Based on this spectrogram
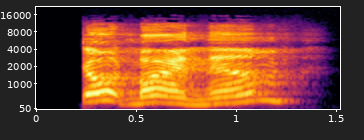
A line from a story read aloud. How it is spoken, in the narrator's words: cried the gnome king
